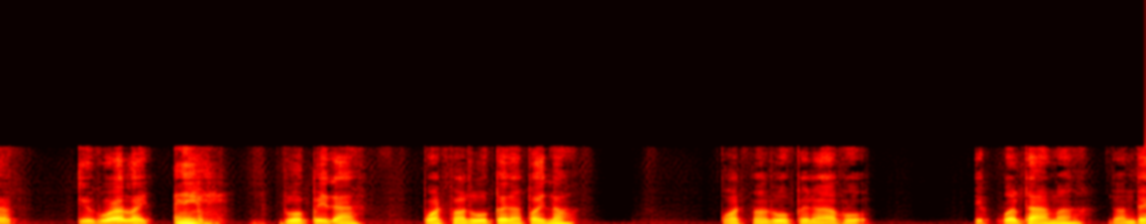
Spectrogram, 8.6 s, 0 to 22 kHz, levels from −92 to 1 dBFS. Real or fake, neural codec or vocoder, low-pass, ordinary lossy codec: fake; codec, 16 kHz, 1 kbps, FunCodec, trained on Chinese and English, 50 frames a second; none; none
